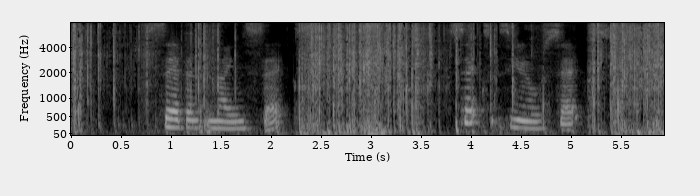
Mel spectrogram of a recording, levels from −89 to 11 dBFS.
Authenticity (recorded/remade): recorded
